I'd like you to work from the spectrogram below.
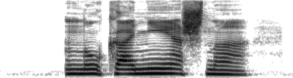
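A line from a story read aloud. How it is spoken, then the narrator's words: Angry reply. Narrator (Russian): сердито отозвалась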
